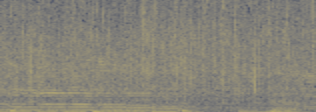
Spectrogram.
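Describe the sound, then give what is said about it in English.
Food sizzles steadily in a frying pan, a dense crackling hiss that runs throughout, layered over a short musical backing with a stepping bass line. No one speaks. “Well, it's time to put Shark Tank Steve Gadlin into the frying pan.”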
